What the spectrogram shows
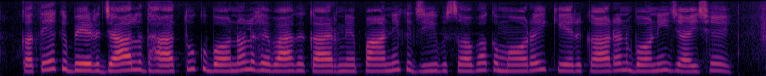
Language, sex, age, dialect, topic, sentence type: Maithili, female, 25-30, Bajjika, agriculture, statement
